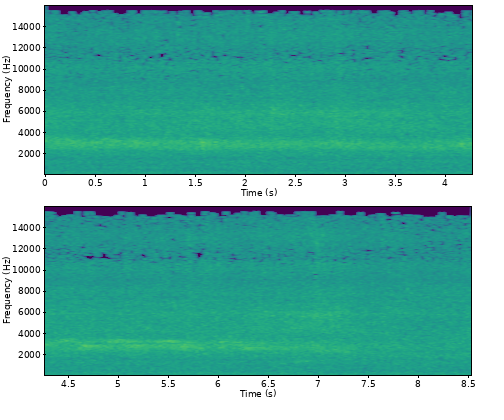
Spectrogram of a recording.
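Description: Steady rain falling, an even hiss at a constant level, with a faint steady hum underneath.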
